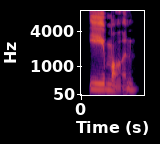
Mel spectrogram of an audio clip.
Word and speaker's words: Eamon: It is Eamon where the second syllable is like Fawn.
